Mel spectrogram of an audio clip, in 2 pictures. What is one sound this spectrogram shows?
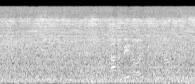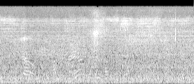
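Jet engines whine and roar nearby.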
